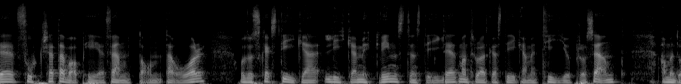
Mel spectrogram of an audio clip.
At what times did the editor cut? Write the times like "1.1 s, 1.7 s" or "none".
1.7 s, 2.7 s, 3.8 s, 4.4 s, 4.9 s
